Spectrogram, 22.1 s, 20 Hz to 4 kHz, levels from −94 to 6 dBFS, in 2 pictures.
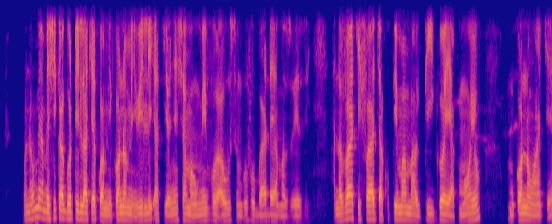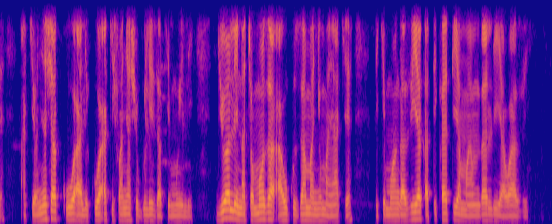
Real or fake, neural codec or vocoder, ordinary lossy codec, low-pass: real; none; Opus, 24 kbps; 3.6 kHz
